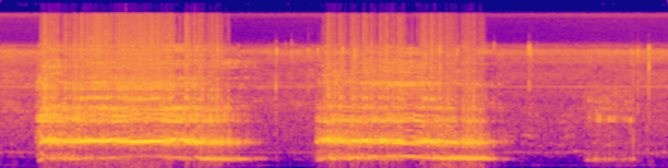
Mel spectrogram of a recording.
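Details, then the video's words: Two sustained, buzzy buffalo bellows of roughly two and a half seconds each, a short gap between them, then one faint brief low call near the end. "Buffalo Sound Effects"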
